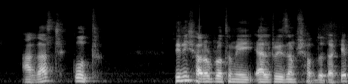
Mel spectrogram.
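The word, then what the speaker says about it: Comte: ফরাসি দার্শনিক আগাস্ট কোমতি না, এটার আসল উচ্চারণ হলো আগাস্ট কুথ।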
